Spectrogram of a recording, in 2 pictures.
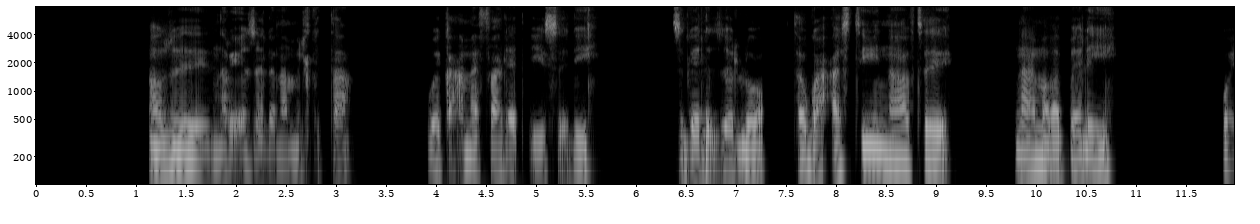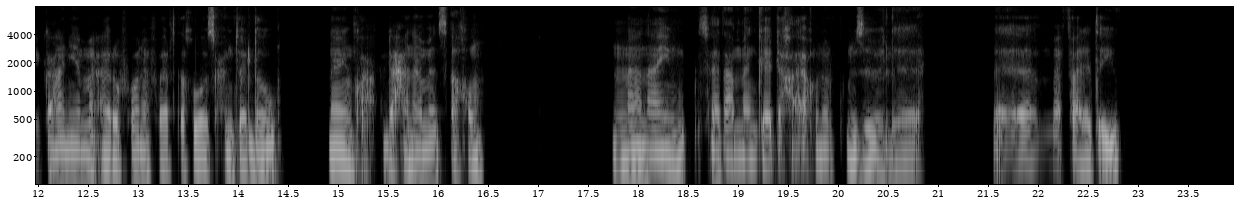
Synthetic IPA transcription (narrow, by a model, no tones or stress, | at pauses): ʔaβzinɨɾiʔo̞zɐlːɐnamɨlkʰɨt̪ʰːa | wɔjkʰaʕa̰mɐfalɐt̪ʼɨjsɨ̰ʔli | z̥ɨɡɐlɨt͡sʼzɐlːo̞ | t̪ʰɐɡʷaʕast̪ʰinaβt̪ʰi | naβmɐkʼɐbɐli | wɔjkʰaʕanjɛmːɨʕɾɨfo̞nɐfɐɾt̪ʰixɨwɔt͡sʼħunt̪ʰɐlːɐwu | najŋkʷʰa̰ʕd̪aħanamɐt͡sʼaxum | ɨnːanajsɐlamːɐŋɡɐd̪ixaʔa̰jxunɐlkʰumzɨβɨl | mɐfalɐt̪ʼɨjːu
